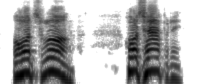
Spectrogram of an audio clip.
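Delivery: jolted awake and confused; startled waking. A narrator's reading. Groggy deputy woken by barking, startled and confused.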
